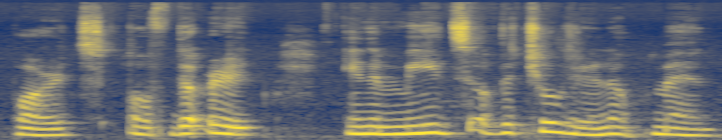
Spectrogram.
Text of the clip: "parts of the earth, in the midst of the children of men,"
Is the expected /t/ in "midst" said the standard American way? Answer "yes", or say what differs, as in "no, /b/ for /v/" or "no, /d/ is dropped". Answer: no, /t/ is dropped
